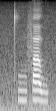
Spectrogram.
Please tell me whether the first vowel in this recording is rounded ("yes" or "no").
yes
